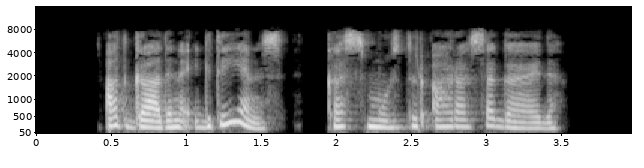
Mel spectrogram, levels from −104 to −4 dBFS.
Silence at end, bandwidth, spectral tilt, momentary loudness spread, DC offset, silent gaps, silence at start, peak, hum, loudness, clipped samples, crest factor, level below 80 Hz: 0.5 s; 8.2 kHz; -4.5 dB/octave; 10 LU; under 0.1%; 1.77-1.93 s; 0.45 s; -2 dBFS; none; -20 LUFS; under 0.1%; 18 dB; -58 dBFS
